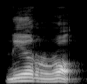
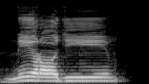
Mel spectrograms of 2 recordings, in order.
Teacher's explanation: ini ingat huruf ra di kata ar-rajim dia bertasdid ya. Gandakan bunyinya, double. Nirro, bukan nirojim.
